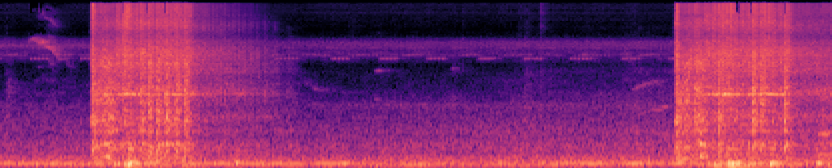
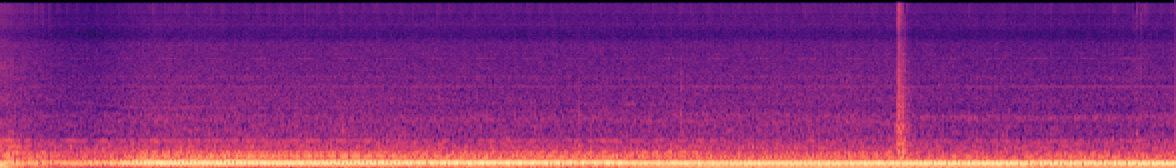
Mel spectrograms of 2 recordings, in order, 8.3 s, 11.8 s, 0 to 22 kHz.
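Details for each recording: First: 2001 Ford Ranger XLT 4.0 V6 on a morning cold start: two long bursts of starter cranking over a low drone and it never catches. Fuel, ignition parts, regulator and crank/cam sensors are new; fuel pressure and compression were checked; cause unknown. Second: 2001 Ford Ranger XLT 4.0 V6 that is hard to start only in the morning: it catches and settles within seconds into a steady, even low idle with no misses or knocks. It runs normally once started.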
